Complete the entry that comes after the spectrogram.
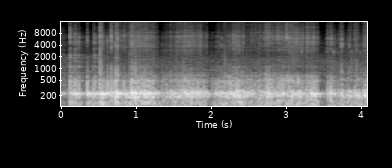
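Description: Long painted nails on both hands scratch and tap the hollow, domed metal mesh grille of a silver condenser microphone. A close, continuous scratchy rustle is dotted with quick clicking taps over a steady low hum. The level stays fairly even throughout.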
